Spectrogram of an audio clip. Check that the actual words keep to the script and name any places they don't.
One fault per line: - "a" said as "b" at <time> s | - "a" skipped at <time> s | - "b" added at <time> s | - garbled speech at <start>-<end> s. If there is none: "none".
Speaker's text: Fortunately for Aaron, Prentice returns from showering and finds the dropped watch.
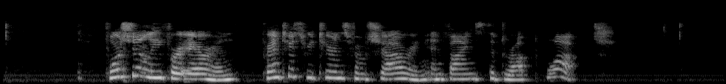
none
